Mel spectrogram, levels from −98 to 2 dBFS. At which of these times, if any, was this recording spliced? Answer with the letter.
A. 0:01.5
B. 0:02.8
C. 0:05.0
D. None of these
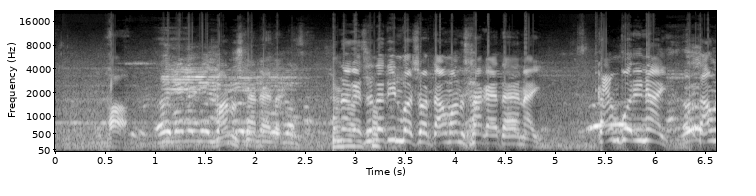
B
